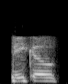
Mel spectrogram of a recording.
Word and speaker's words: Miko: It is M-I-K-O. It is Miko. Is it pronounced Miko, mm-hmm. or yeah. am I wrong? – Miko, yeah.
